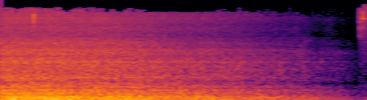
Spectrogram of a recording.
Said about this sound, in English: Now I'm using the internal microphone of the recorder with the Zoom windscreen. And it is picking up much more road noise because it has more low end. And let's see what it sounds like.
